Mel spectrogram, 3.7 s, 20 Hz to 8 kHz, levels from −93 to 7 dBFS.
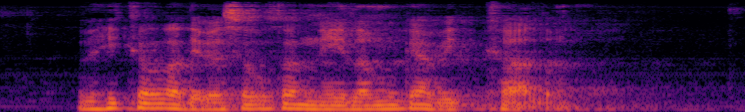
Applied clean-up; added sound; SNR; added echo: none; none; none; reverberation time 1.7 s.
